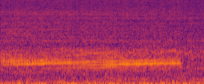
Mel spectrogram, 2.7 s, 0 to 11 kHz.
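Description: A Suzuki SV650 motorcycle runs at around 4,000 RPM while being ridden, a loud, steady, close engine roar with a constant buzzing tone that drops away near the end.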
